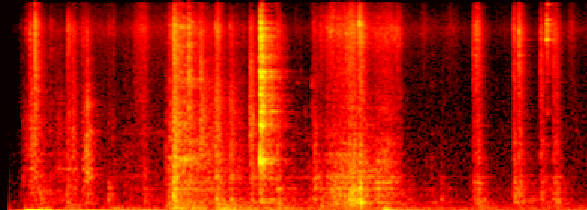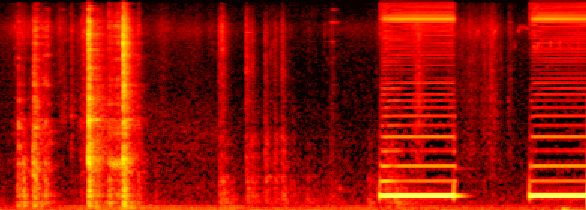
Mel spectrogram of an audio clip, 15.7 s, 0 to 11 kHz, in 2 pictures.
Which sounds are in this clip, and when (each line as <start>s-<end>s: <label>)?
3.2s-3.8s: cutlery and dishes
8.0s-8.5s: cutlery and dishes
8.9s-9.7s: cutlery and dishes
12.9s-14.0s: phone ringing
14.9s-15.7s: phone ringing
